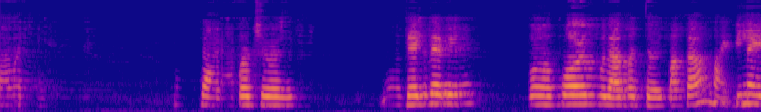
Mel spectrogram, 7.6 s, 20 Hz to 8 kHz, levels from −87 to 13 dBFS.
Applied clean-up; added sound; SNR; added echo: neural mask model DeepFilterNet 3.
